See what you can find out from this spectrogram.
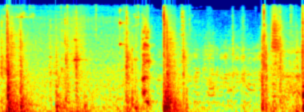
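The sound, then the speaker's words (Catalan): A door lock rattles and clicks as it's jiggled, followed by repeated thumps of the door being tugged against its frame, several uneven bursts over a few seconds. It is the stuck, locked toilet door of a wooden hut, being tried from inside by someone unable to get out. “Ella mou el pany i l'estira.”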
